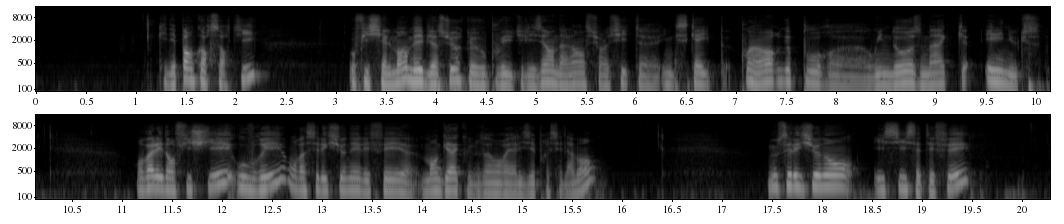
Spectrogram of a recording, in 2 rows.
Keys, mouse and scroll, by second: 10.0 click, 11.5 click, 12.2 click, 13.5 click, 15.5 click, 18.3 click, 19.6 click, 20.1 click.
